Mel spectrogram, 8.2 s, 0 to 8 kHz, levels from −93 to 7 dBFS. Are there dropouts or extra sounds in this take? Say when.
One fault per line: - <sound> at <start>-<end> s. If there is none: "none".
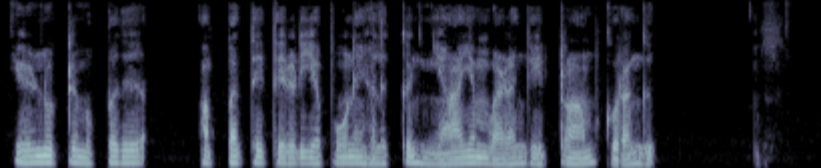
none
